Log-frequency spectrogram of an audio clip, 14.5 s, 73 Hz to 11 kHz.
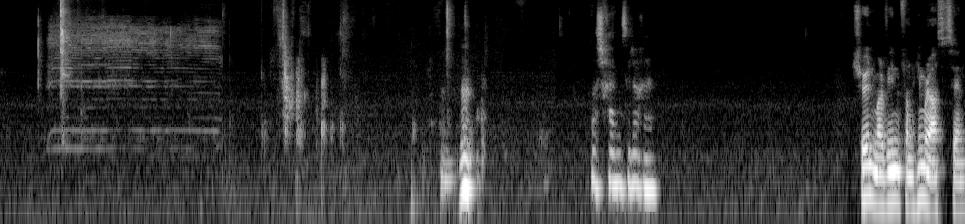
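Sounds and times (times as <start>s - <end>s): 
camera shutter click: 0.6s - 3.4s
speech: 6.9s - 7.2s, 9.0s - 10.0s, 12.9s - 14.4s.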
